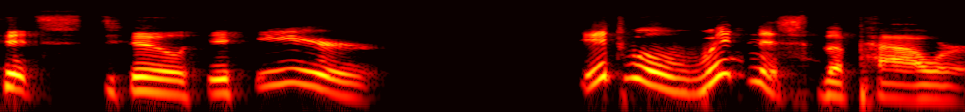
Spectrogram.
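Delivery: sinister cackling voice. Voicing a laughing voice in a player's head: evil laughing voice. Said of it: "it's just kind of an evil laughter".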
